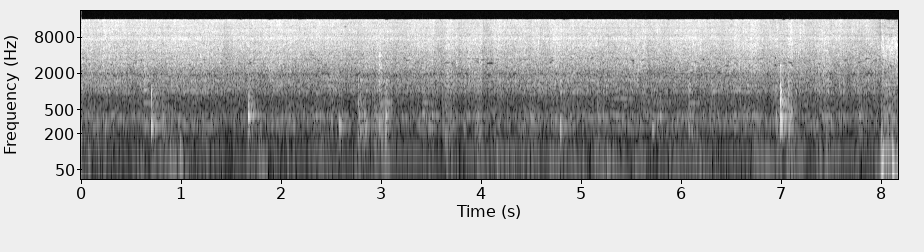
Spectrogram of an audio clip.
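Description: Onions, chillies and fresh tomato slices sizzling in hot oil in a pressure cooker pot, stirred with a spatula that now and then scrapes and knocks against the pot.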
